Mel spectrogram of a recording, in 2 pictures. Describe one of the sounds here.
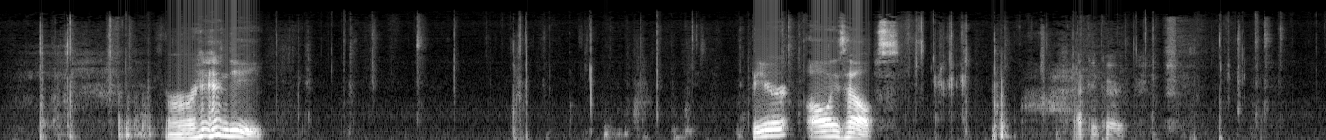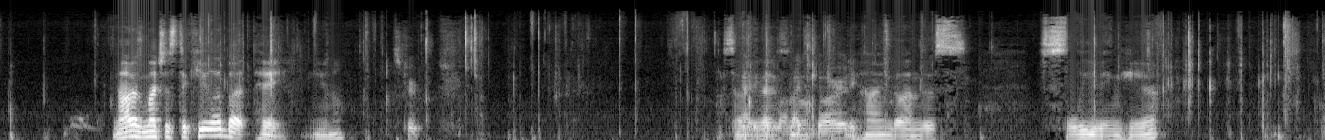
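Plastic card sleeves rustle and click as hands handle them.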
